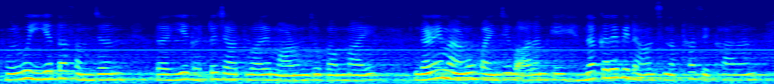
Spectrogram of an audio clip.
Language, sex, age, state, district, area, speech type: Sindhi, female, 30-45, Rajasthan, Ajmer, urban, spontaneous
